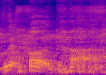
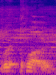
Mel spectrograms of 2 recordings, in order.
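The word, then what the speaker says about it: Blipbug: Oh, I said it wrong. Blip bug. See, I thought it was Blit Plug. Like a plug and a bug put together.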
